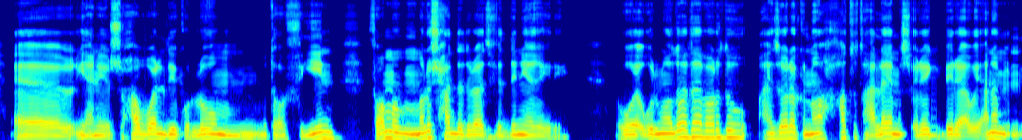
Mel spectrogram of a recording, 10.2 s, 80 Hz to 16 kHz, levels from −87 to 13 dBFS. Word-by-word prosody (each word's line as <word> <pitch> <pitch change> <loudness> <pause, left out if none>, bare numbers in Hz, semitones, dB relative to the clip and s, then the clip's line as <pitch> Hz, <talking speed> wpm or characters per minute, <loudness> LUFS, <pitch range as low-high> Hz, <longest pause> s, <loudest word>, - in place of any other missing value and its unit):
آآ، 110 -1 0
يعني 110 0 -1
صحاب 130 - -1
والدي 125 -1 +2
كلُّهم 120 0 +1 0.3
متوفيين، 120 +7 -2 0.3
فهم 135 -2 +2
مالوش 165 +6 +2
حد 140 -2 0
دلوقتي 125 +5 0
في - - -7
الدنيا 120 +2 +1
غيري، 110 - -7 0.4
و 120 -1 0
والموضوع 135 +7 +4
ده 180 +1 +2
برضه 170 0 +1
عايز 135 +2 -4
أقول 150 - +2
لك 145 - -5
إن 120 - +3
هو 140 +1 +1
حاطط 155 0 -9
عليَّا 125 +4 +1
مسؤوليّة 125 0 0
كبيرة 125 +2 -1
أوي، 100 +1 -2
أنا 140 -1 +1
125 Hz, 165 wpm, -23 LUFS, 115-145 Hz, 0.4 s, والموضوع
